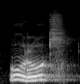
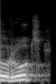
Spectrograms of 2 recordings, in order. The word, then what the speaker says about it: Uruk: Se pronuncia assim, Uruk. A pronúncia deve ser essa, tá, pessoal? Pronúncia Uruk.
